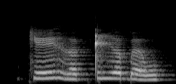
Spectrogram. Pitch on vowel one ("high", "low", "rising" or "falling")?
rising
